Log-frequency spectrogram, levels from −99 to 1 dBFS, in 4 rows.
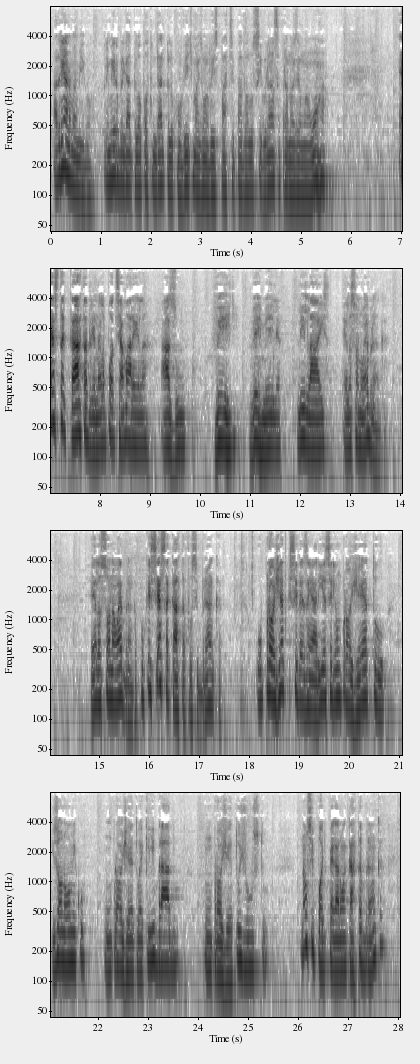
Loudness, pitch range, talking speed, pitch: -25 LUFS, 120-150 Hz, 150 wpm, 130 Hz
